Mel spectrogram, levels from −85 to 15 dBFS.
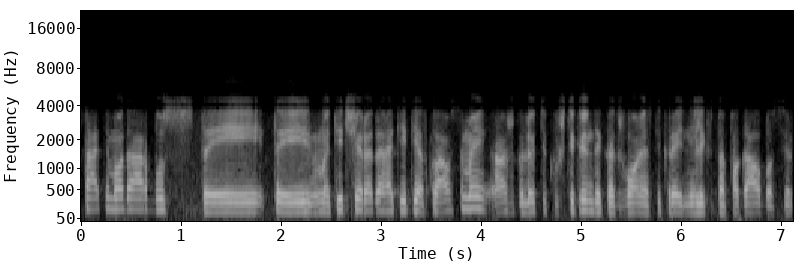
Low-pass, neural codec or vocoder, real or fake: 7.2 kHz; none; real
